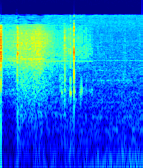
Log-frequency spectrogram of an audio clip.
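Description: A homemade coilgun rifle firing: a single sharp crack as its capacitor bank dumps into the coil, followed by a brief hiss and two lighter clicks about a second later.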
